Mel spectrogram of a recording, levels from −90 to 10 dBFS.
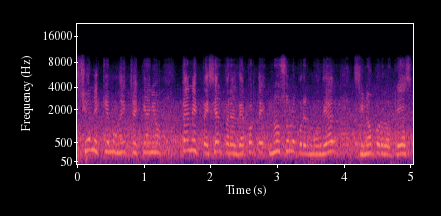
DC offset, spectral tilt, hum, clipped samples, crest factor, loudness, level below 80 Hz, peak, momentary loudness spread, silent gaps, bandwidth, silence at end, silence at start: under 0.1%; -5.5 dB/octave; none; under 0.1%; 14 dB; -21 LUFS; -56 dBFS; -6 dBFS; 4 LU; none; 9.6 kHz; 0 s; 0 s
